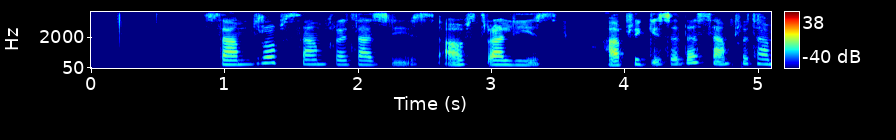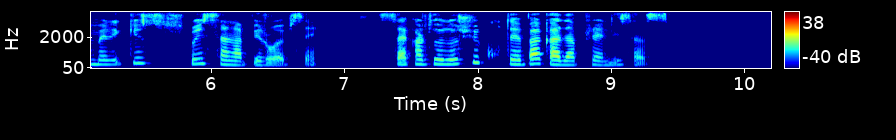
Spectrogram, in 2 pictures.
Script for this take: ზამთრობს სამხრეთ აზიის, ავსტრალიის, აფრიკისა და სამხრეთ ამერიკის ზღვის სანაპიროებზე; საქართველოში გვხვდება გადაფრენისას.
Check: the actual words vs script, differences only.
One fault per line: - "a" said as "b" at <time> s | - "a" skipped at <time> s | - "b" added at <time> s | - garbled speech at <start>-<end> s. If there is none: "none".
none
